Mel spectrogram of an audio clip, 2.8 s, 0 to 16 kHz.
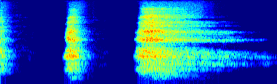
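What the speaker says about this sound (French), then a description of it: "on inspire profondément par les narines. On expire en 3 fois." A deep inhale through the nose followed by a breath let out in parts during a yoga meditation, close and alone: short breathy bursts, then a longer fading exhale.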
